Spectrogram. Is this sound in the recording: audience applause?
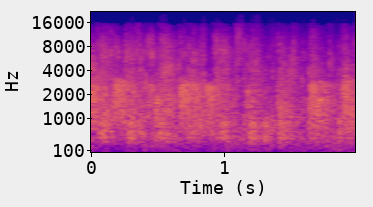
yes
